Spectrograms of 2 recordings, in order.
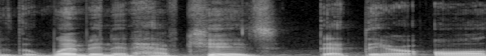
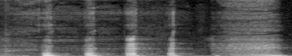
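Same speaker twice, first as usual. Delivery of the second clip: high, quick chuckle; real high-pitched giggle; amused laugh; 7 semitones higher than usual. Real, not acted. Amused at retold problem.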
